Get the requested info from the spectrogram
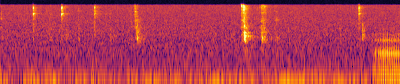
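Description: Computer keyboard keys being pressed: a few separate, irregularly spaced keystrokes, the loudest a little past a second in, as the cursor is moved through a file in a text editor.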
